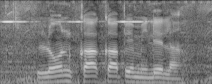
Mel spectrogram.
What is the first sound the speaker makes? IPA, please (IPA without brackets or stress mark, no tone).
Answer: l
